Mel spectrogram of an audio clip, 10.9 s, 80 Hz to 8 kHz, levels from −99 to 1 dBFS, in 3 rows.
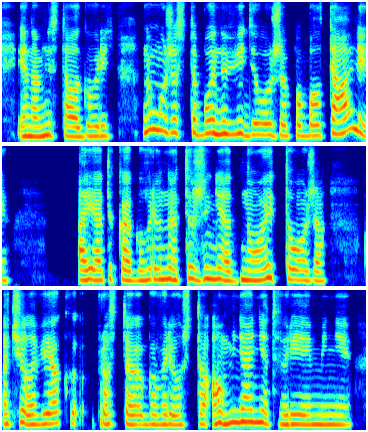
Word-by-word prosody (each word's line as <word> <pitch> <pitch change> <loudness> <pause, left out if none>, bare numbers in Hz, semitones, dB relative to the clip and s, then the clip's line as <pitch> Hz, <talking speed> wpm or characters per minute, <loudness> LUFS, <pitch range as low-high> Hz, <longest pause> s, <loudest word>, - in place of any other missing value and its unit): И 205 - +1
она 200 -1 +3
мне 220 +3 +3
стала 205 -1 0
говорить: 205 0 -4 0.3
"Ну 325 +4 +2
мы 330 -3 +1
же 280 0 -1
с - - -11
тобой 270 0 +1
на 255 - +4
видео 240 -2 -1
уже 225 -2 -2
поболтали", 220 - 0 0.7
а 210 - +4
я 210 -1 +3
такая 210 -2 0
говорю: 205 +3 -1
"Ну 225 0 +3
это 210 +4 -2
же 225 +2 0
не 230 0 +2
одно 200 +1 +1
и 260 - +4
то 210 -2 -1
же." 190 -1 -4 0.4
А 215 - -3
человек 215 0 0 0.3
просто 205 -2 -1
говорил, 200 0 -2
что: 205 +1 -5
"А 210 - +4
у - - +3
меня 245 +4 +4
нет 245 -4 +1
времени", 200 -1 0
210 Hz, 200 wpm, -22 LUFS, 200-235 Hz, 0.7 s, на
